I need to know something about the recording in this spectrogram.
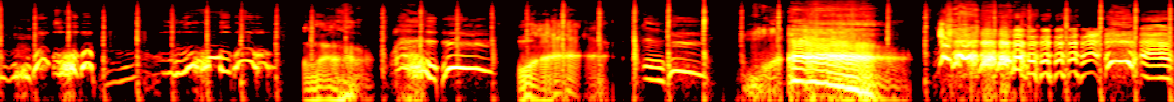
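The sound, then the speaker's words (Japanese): A rapid string of loud burps, over a dozen in a row, some short and croaky, others drawn out and rasping, with only brief pauses between them. “やばい、ゲップ止まんない。”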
